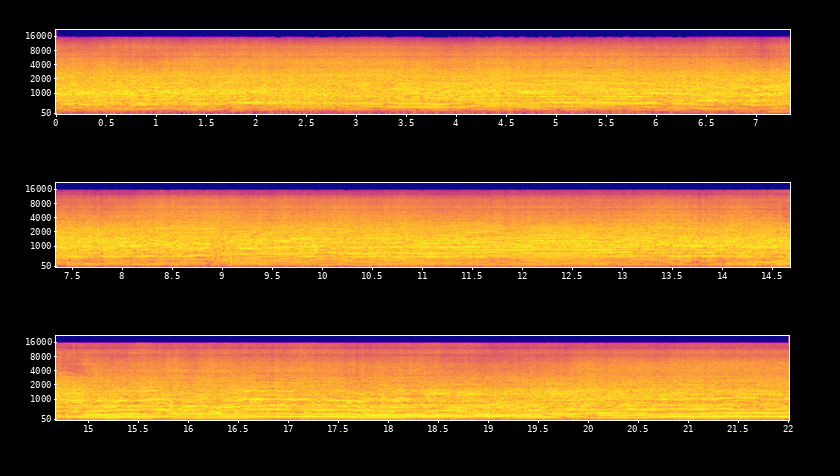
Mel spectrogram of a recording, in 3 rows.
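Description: Tunnel-rammed engine of a VL Commodore held at high revs through a burnout, the revs rising and dipping over and over with the rear tyres spinning. About 14 seconds in the pitch settles lower and stays strong while the revs keep wavering above it.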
